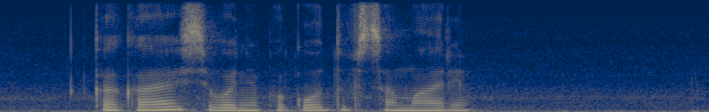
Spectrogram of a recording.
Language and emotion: Russian, neutral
